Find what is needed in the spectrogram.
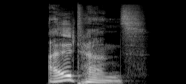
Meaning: genitive of Altern
- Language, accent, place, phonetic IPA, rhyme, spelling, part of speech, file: German, Germany, Berlin, [ˈaltɐns], -altɐns, Alterns, noun, De-Alterns.ogg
